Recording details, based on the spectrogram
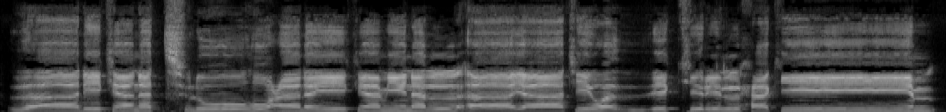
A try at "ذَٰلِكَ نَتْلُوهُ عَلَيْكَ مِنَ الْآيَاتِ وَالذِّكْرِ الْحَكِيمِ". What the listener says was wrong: خباب خف شوية على التاء، خف شوية.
